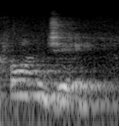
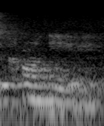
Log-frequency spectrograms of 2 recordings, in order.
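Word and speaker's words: Cronjé: A lot of people I've heard on films and what have you, old soldiers, pronounced Cronje, but it's Cronje, and it's an Afrikaans, originally Huguenot name.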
